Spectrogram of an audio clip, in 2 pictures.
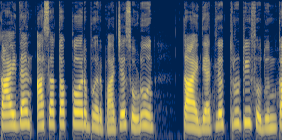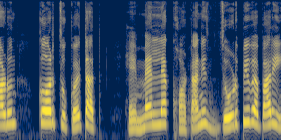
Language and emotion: Goan Konkani, disgusted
